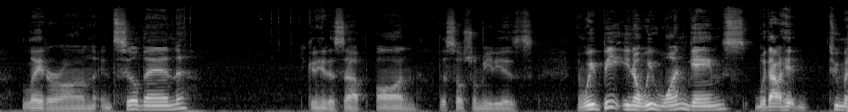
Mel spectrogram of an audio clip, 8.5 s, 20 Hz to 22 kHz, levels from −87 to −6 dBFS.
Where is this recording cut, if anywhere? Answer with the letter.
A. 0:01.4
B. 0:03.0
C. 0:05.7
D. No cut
C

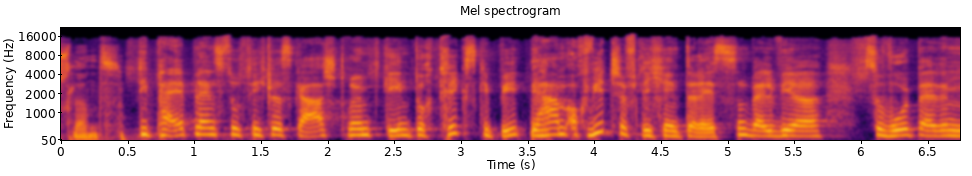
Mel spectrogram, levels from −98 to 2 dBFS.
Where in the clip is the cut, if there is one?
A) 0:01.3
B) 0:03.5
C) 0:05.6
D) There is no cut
B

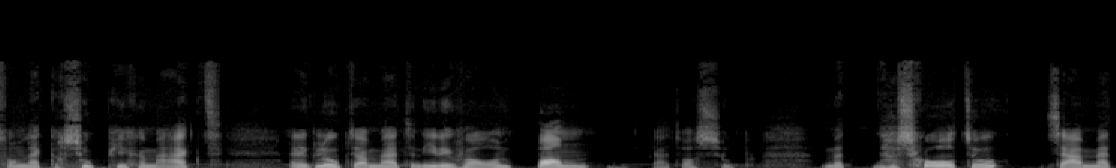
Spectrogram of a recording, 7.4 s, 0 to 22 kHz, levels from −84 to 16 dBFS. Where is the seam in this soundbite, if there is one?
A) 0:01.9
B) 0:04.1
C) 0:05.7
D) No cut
C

